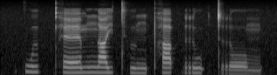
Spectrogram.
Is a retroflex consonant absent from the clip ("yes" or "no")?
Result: yes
